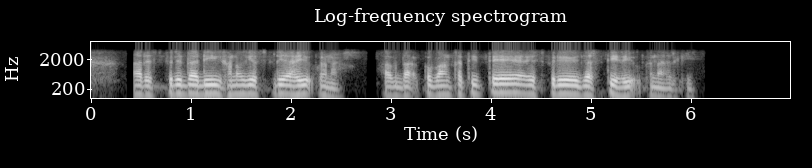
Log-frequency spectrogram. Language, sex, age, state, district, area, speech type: Santali, male, 18-30, West Bengal, Bankura, rural, conversation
